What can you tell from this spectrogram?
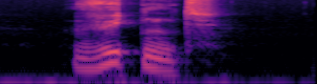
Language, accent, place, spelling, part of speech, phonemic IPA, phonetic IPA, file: German, Germany, Berlin, wütend, verb / adjective / adverb, /ˈvyːtənt/, [ˈvyːtn̩t], De-wütend.ogg
- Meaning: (verb) present participle of wüten; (adjective) furious, angry; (adverb) angrily, furiously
